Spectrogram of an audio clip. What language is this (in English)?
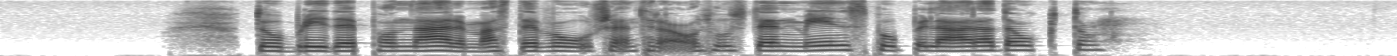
Swedish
